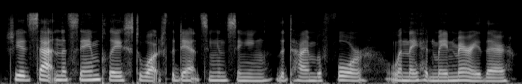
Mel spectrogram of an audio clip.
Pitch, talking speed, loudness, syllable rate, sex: 185 Hz, 255 wpm, -21 LUFS, 6.1 syllables/s, female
